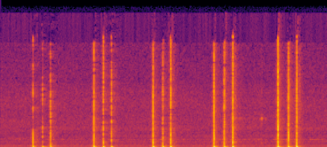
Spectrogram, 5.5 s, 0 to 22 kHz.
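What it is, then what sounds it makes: Hollow-sounding baked bread loaf. A fresh-out-of-the-oven, still very hot country white bread loaf is knocked on the bottom in five quick groups of three, 15 short, dull, low thuds in all. The hollow, drum-like sound shows the loaf is baked through.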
